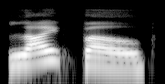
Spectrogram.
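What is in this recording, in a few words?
"light bulb", English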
